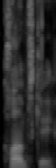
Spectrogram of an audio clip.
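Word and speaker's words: Chlumsky: Klumsky. Klumsky.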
